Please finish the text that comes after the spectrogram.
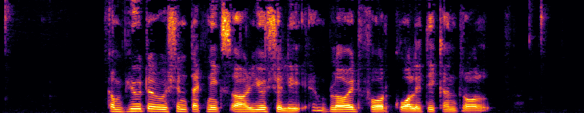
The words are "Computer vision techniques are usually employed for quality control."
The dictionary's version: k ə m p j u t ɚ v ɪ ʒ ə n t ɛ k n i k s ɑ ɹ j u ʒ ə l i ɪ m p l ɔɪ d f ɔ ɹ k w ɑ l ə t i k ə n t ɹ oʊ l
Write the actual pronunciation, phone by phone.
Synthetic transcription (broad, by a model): k ə m p j u t ɚ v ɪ ʃ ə n t ɛ k n i k s ɑ ɹ j u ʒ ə l i ɪ m p l ɔɪ d f ɔ ɹ k w ɑ l ə t i k ə n t ɹ oʊ l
